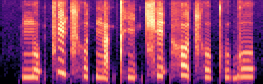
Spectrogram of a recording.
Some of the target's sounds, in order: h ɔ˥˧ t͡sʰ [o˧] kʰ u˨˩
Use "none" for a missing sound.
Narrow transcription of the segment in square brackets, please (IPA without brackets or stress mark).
o˨˩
